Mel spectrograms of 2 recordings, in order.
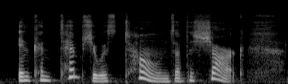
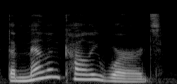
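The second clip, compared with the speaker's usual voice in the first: usual speaking voice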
